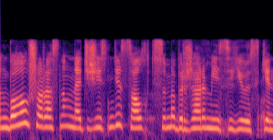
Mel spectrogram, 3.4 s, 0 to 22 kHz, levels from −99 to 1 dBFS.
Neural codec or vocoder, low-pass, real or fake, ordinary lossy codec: codec, 16 kHz, 4 kbps, FunCodec, trained on LibriTTS, 50 frames a second; none; fake; none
